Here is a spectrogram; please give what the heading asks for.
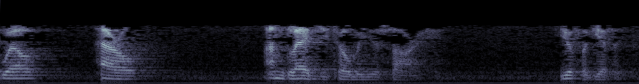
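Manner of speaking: mother forgiving her son at bedtime, soft and tender. Retold or imitated. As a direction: hush it like a mother at the bedside.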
